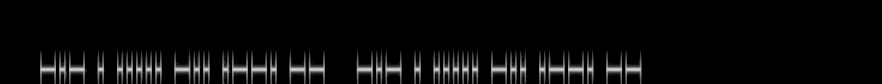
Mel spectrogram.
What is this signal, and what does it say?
Morse code, heard as a keyed tone, about 25 wpm, 700 Hz. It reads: KE5DPM KE5DPM
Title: USA Call Signs Repeated 2x 25wpm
